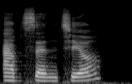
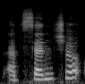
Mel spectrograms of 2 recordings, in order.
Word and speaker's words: absentia: He has been sentenced in absentia. Is that how it's pronounced? Absentia or absentia? How is it pronounced? Where's Sonette to correct me? – Both or either. – It can be either.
